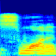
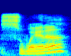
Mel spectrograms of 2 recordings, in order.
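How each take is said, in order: First: The first syllable sounds like the word swan. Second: The first syllable does not sound like swan. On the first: The speaker calls it right. "it's really Swanna because it's a swan" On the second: The speaker calls it wrong. "I threw you guys by pronouncing it Swanna"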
